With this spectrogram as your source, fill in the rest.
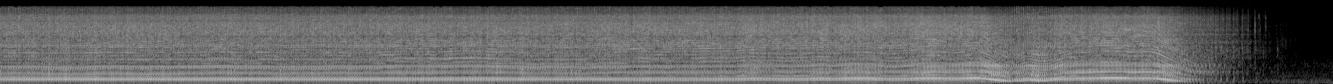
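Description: A small engine runs at high speed with a loud, steady whine, then sputters and winds down.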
